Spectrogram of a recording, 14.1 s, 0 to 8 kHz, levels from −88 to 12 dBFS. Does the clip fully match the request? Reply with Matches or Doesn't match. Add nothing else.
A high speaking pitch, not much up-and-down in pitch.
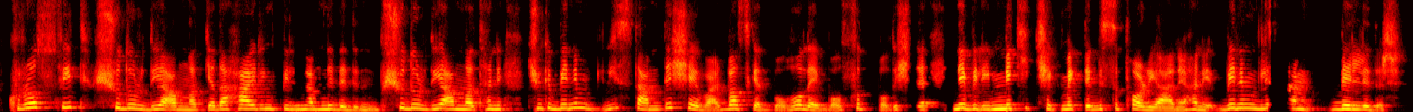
Doesn't match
